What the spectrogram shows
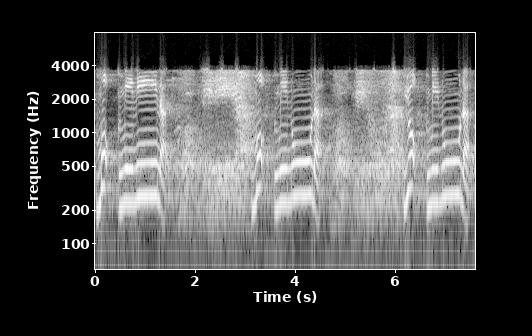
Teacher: حمزہ ساکنہ پر جھٹکا دیں گے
